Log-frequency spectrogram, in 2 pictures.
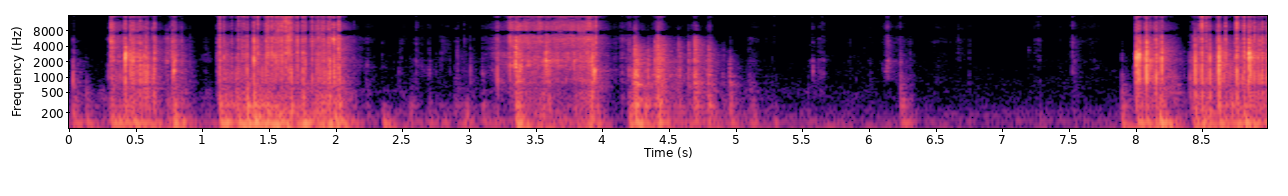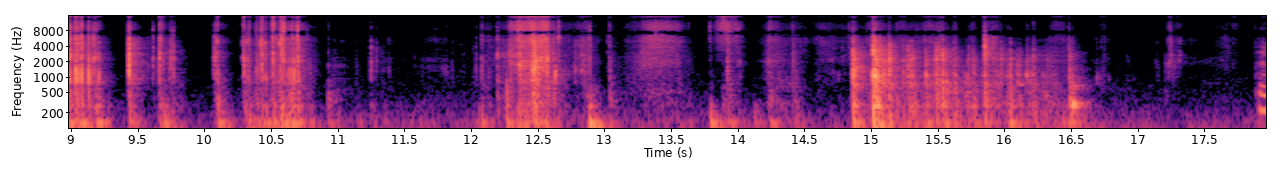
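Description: Bursts of crisp, papery riffling and tapping come in short flurries separated by brief pauses, close and fairly loud, with no voices.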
